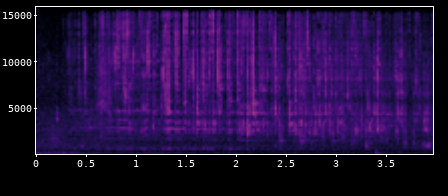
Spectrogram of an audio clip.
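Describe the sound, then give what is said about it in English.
A steady trickle of steaming hot water poured slowly in a circular motion over coffee grounds, with soft dripping and gurgling throughout and no voices. “You just want to pour it slowly in a circular motion.”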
